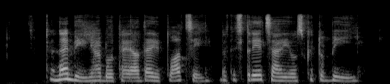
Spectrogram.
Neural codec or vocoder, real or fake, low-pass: codec, 44.1 kHz, 3.4 kbps, Pupu-Codec; fake; 10.8 kHz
